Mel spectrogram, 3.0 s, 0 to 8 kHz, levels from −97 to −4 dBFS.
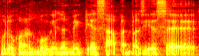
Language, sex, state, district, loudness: Assamese, male, Assam, Sonitpur, -19 LUFS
